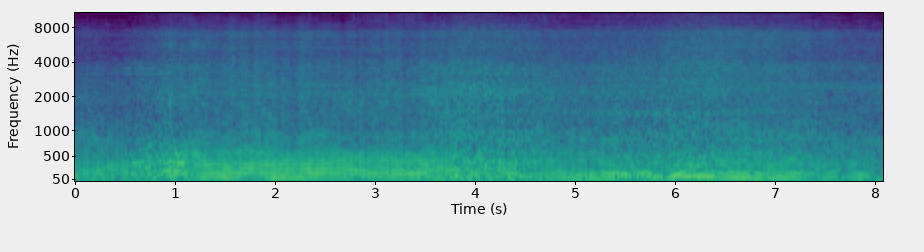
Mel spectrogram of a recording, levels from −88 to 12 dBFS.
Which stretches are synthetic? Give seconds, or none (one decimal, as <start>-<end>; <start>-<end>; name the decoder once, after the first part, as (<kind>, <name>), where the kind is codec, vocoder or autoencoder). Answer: 0.0-0.5 (vocoder, Vocos); 1.1-3.8; 4.6-5.4; 6.4-8.1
